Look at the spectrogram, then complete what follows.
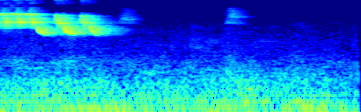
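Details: Grey-headed goldfinch singing in the evening: a quick burst of bright, jangling twitters lasting about a second, followed by one short chirp after a pause and quiet background hum.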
